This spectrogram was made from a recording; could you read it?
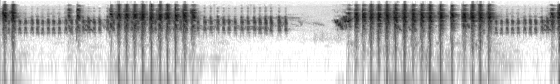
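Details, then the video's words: Eurasian tree sparrow recording made to train songbirds: bursts of quick, scratchy chirping alternate with softer buzzy stretches, with a brief silence near the middle before loud chatter returns. "Masteran burung gereja durasi panjang"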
